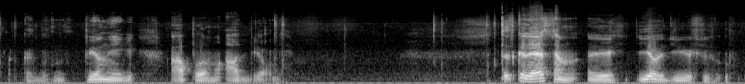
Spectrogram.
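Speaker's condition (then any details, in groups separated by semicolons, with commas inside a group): Cerebral palsy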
